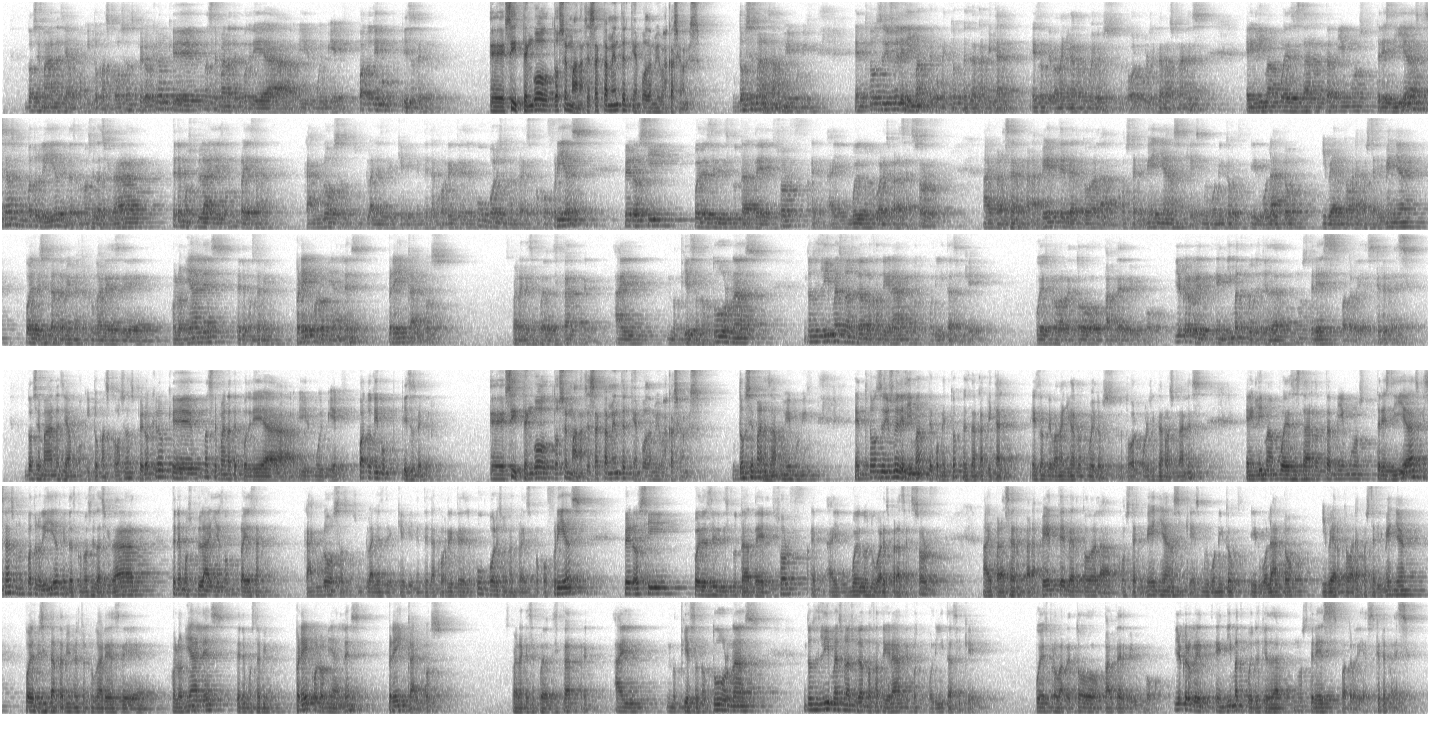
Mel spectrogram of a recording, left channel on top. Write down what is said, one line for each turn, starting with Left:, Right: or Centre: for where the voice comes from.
Right: dos semanas ya un poquito más cosas, pero creo que una semana te podría ir muy bien. ¿Cuánto tiempo piensas venir?
Left: Eh, sí, tengo dos semanas, exactamente el tiempo de mis vacaciones.
Right: Dos semanas, ah, muy bien, muy bien. Entonces, yo soy de Lima, te comento, es la capital, es donde van a llegar los vuelos, lo- todos los vuelos internacionales. En Lima puedes estar también unos tres días, quizás unos cuatro días, mientras conoces la ciudad. Tenemos playas, no son playas tan calurosas, no son playas de que vienen de la corriente del Humboldt, son unas playas un poco frías, pero sí puedes ir disfrutar del surf. Hay, hay buenos lugares para hacer surf, hay para hacer parapente, ver toda la costa limeña, así que es muy bonito ir volando y ver toda la costa limeña. Puedes visitar también nuestros lugares de coloniales, tenemos también precoloniales, preincaicos para que se pueda visitar. Hay, hay no- fiestas nocturnas. Entonces Lima es una ciudad bastante grande, cosmopolita, así que puedes probar de todo parte del Perú un poco. Yo creo que en Lima te puedes quedar unos tres, cuatro días. ¿Qué te parece?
